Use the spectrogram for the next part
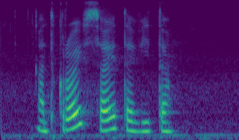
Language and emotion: Russian, neutral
